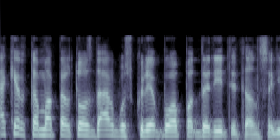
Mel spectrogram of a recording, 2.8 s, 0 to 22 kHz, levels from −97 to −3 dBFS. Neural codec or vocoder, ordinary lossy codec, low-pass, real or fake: codec, 16 kHz, 2 kbps, FunCodec, trained on LibriTTS, 25 frames a second; MP3, 96 kbps; 7.2 kHz; fake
